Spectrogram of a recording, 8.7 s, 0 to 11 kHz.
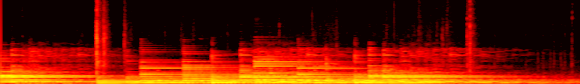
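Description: A trap-beat melody played back on an Omnisphere guitar patch: plucked notes ring over one another, coloured by RC20 wobble and reverb. The notes fade away near the end.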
